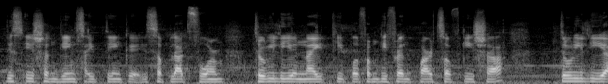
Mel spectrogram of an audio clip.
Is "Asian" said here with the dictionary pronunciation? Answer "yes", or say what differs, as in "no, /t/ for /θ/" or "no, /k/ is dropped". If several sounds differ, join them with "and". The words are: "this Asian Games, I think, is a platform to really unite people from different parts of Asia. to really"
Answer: no, /ʃ/ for /ʒ/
